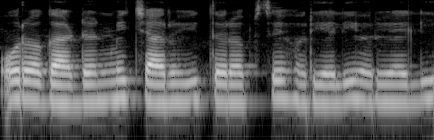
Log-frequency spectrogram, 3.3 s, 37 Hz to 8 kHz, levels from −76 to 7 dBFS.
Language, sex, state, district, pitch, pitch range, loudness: Hindi, female, Chhattisgarh, Kabirdham, 165 Hz, 160-175 Hz, -19 LUFS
